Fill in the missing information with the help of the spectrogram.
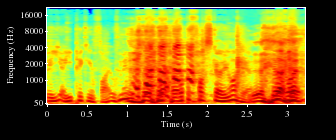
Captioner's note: laughing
